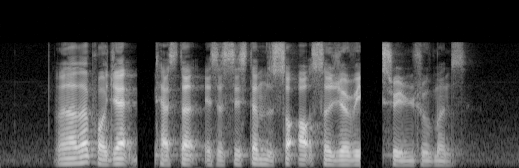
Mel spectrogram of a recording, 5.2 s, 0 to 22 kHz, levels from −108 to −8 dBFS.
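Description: At 1.36 s the speech drops into a clean hole of near silence lasting about 0.19 s, and at 3.59 s a second, longer one of about 0.23 s follows. Both are digital wireless dropouts: the receiver lost too much data and muted with a very fast fade, leaving no noise burst either side.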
